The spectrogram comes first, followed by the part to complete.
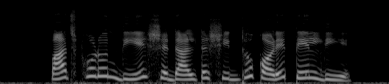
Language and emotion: Bengali, neutral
